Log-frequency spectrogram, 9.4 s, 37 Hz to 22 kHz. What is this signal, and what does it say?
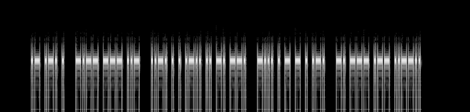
Morse code, heard as a keyed tone, about 34 wpm, 700 Hz. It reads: ARE YOU FEELING BETTER NOW?
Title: Sentences from Top 1200 Words 35wpm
